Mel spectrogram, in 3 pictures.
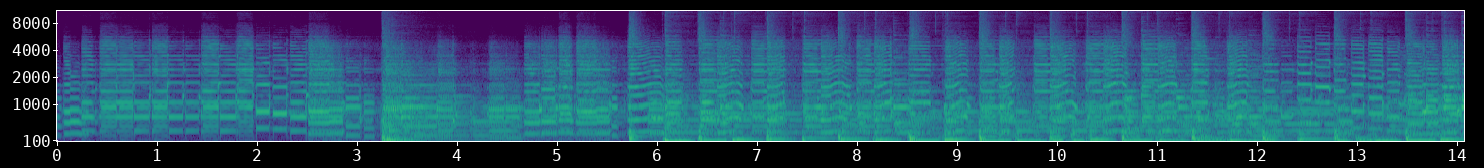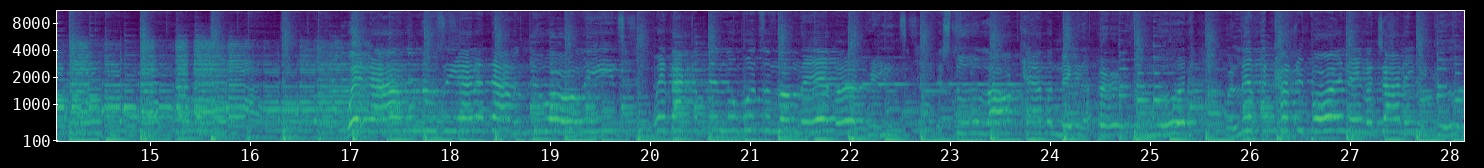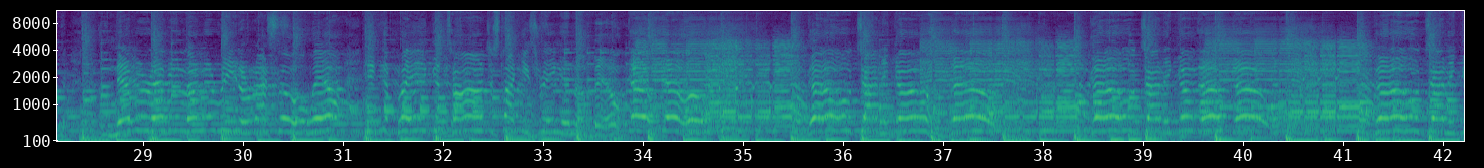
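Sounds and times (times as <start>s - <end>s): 
solo electric guitar riff: 0.0s - 18.2s, 33.6s - 42.1s
full rock and roll band with driving bass and steady drums: 0.0s - 42.1s.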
